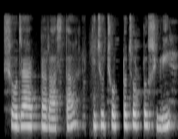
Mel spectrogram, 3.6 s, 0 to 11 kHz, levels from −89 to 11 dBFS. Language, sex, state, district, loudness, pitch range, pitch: Bengali, female, West Bengal, Malda, -21 LUFS, 220-240 Hz, 225 Hz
